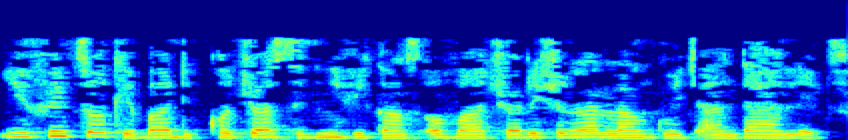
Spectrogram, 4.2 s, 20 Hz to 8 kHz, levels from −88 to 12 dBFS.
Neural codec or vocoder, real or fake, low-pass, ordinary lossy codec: codec, 16 kHz, 8 kbps, FreqCodec, larger model; fake; 7.2 kHz; MP3, 24 kbps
